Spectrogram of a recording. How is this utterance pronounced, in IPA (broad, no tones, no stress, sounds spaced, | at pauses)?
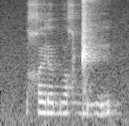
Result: χ ø ɾ œ b o χ ɡ͡ǁ y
